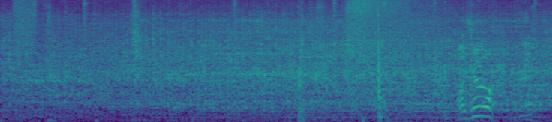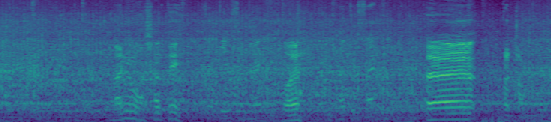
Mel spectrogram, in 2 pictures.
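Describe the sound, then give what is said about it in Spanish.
A French truck driver's truck engine idles with a steady, low rumbling drone throughout as its door is opened, while a few short bursts of voices break in over it, the loudest near the end. “Quien me abre la puerta de ese camión es”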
